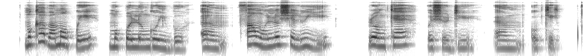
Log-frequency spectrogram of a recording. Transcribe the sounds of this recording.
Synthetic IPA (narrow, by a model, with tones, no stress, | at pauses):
mo˧ka˦˨ba˨˦mɔ̃ː˦˨k͡pe˨˦ | mo˧k͡po˧lo˧ŋ̩˦ɡo˧i˨bo˨˦˨ | m̩˨fa˦˨w̃ɔ̃˧o˧lo˦ʃe˦˨lu˨˦jḭ˨˦ | ɾo˦˨ŋ̩˦kɛ˦ | o˨ʃo˨di˨˦˨ | m˨o˨kʰḛ˨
